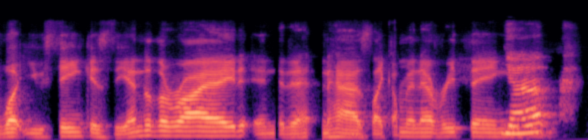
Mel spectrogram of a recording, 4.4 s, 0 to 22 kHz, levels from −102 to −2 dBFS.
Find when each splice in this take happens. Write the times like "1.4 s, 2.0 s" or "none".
2.1 s, 2.4 s, 3.0 s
